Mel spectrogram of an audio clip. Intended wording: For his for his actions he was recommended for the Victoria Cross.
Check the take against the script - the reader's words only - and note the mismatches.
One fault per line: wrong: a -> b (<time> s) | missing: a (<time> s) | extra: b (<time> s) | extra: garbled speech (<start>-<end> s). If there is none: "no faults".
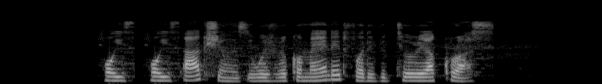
no faults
